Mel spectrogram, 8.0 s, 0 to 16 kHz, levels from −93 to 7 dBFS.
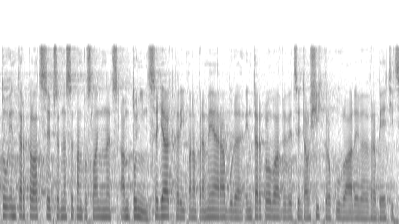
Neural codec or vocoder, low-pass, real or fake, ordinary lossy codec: codec, 16 kHz, 16 kbps, FreqCodec, larger model; 7.2 kHz; fake; MP3, 96 kbps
